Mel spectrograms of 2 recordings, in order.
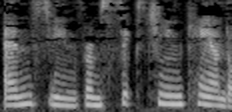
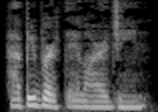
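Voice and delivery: tender; 6 semitones lower than usual. A narrator's reading. Peter says it at midnight.

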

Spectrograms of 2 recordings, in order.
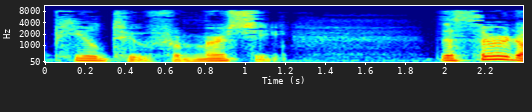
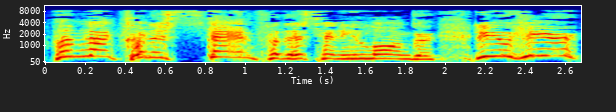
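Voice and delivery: much higher, louder furious shout; blazing fury; 8 dB louder than usual. Acted. Chaplain on his feet against the officers, furious shout. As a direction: roar it, fists clenched. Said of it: "in a blazing fury".

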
